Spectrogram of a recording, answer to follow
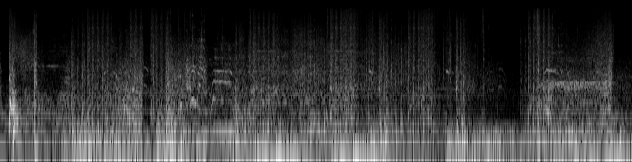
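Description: Heavy gunfire from several rifles: rapid automatic bursts and shots in quick succession, starting sharply just after the start, with a brief lull around nine seconds in.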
